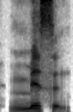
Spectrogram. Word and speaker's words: missing: dois I aqui, ó, missing. E aqui a gente não pronuncia esse G, tá? A gente não precisa pronunciar esse G quando tem ele no final da frase, então fica missing. I got in touch with Crab Simmons' ex-girlfriend, Leticia.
